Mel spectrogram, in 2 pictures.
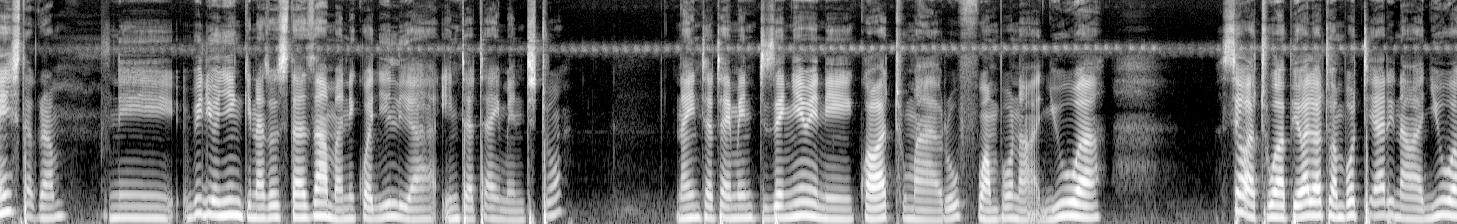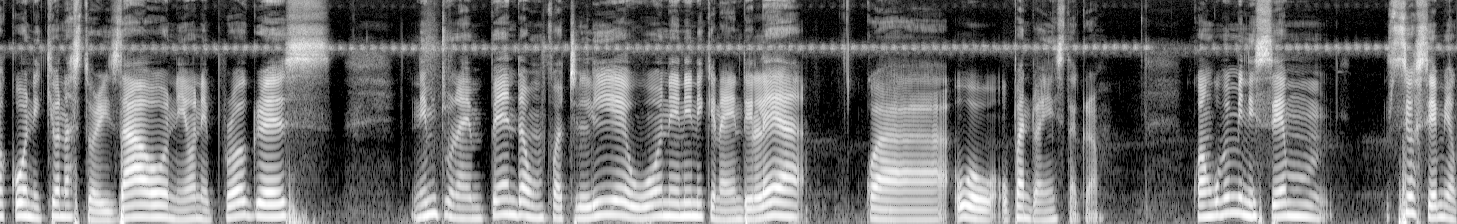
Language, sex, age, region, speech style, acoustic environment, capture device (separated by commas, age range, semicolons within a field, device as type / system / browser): Swahili, female, 18-24, Tanzania, happy, nature, mobile / Linux / Chrome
